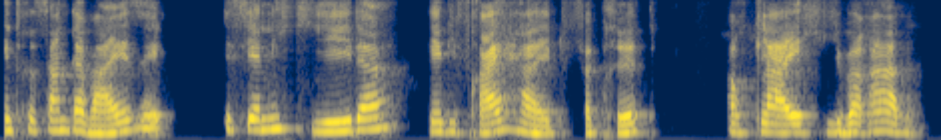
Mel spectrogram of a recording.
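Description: A woman interviewer asking concise, measured questions. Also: medium pitch, darkish tone.

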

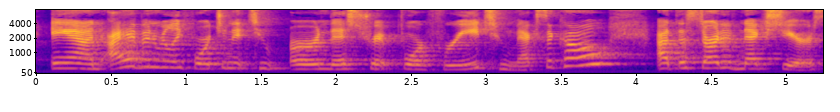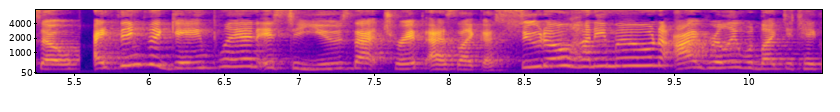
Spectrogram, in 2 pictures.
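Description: A woman's voice: on the high side, bright, forceful tone. A woman in her twenties hosting her own podcast, talking in a chatty, candid way with frequent fillers. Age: 20s. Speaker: podcast host and online wellness coach. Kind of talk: casual solo podcast talk.

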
